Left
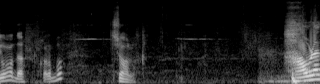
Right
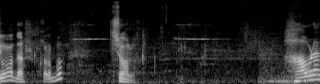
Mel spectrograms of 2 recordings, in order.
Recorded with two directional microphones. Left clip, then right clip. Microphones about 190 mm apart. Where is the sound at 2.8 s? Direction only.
20° left (ahead or behind).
